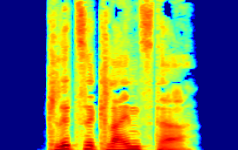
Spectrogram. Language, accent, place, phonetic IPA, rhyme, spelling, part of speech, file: German, Germany, Berlin, [ˈklɪt͡səˈklaɪ̯nstɐ], -aɪ̯nstɐ, klitzekleinster, adjective, De-klitzekleinster.ogg
- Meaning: inflection of klitzeklein: 1. strong/mixed nominative masculine singular superlative degree 2. strong genitive/dative feminine singular superlative degree 3. strong genitive plural superlative degree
